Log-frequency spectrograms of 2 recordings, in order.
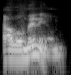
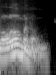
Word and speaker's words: aluminium: And the way they pronounce aluminium, we pronounce it aluminum.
